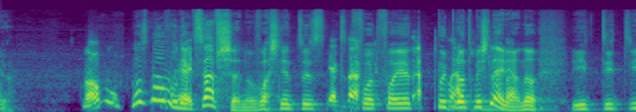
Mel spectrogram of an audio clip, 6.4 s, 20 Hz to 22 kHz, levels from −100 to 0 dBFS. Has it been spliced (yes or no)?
yes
